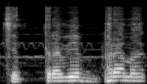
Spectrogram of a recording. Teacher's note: విసర్గ ఉచ్చారణ హ లా పలకాలి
